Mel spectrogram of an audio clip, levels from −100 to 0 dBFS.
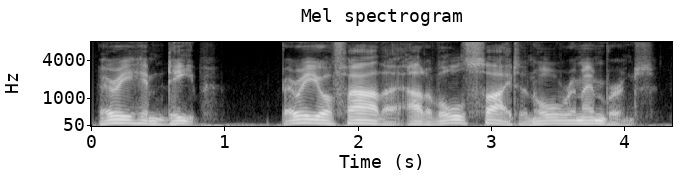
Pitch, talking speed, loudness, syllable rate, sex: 100 Hz, 180 wpm, -18 LUFS, 5.2 syllables/s, male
